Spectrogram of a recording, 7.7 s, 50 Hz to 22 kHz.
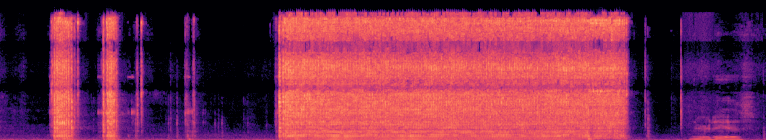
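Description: A power gun whirs hard for about three and a half seconds, loosening a stubborn nut on the fuel and brake lines of a 2001-04 Kia Rio; a few sharp clicks come before it, and a voice follows.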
